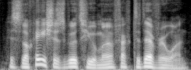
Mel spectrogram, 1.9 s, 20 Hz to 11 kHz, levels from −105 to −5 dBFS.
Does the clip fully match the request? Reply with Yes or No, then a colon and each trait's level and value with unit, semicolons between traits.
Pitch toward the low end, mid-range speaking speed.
Yes: low, 110 Hz; average, 190 wpm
